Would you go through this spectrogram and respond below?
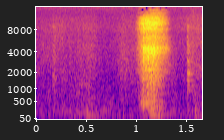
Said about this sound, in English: On this podcast, we will be sneezing into the mic.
